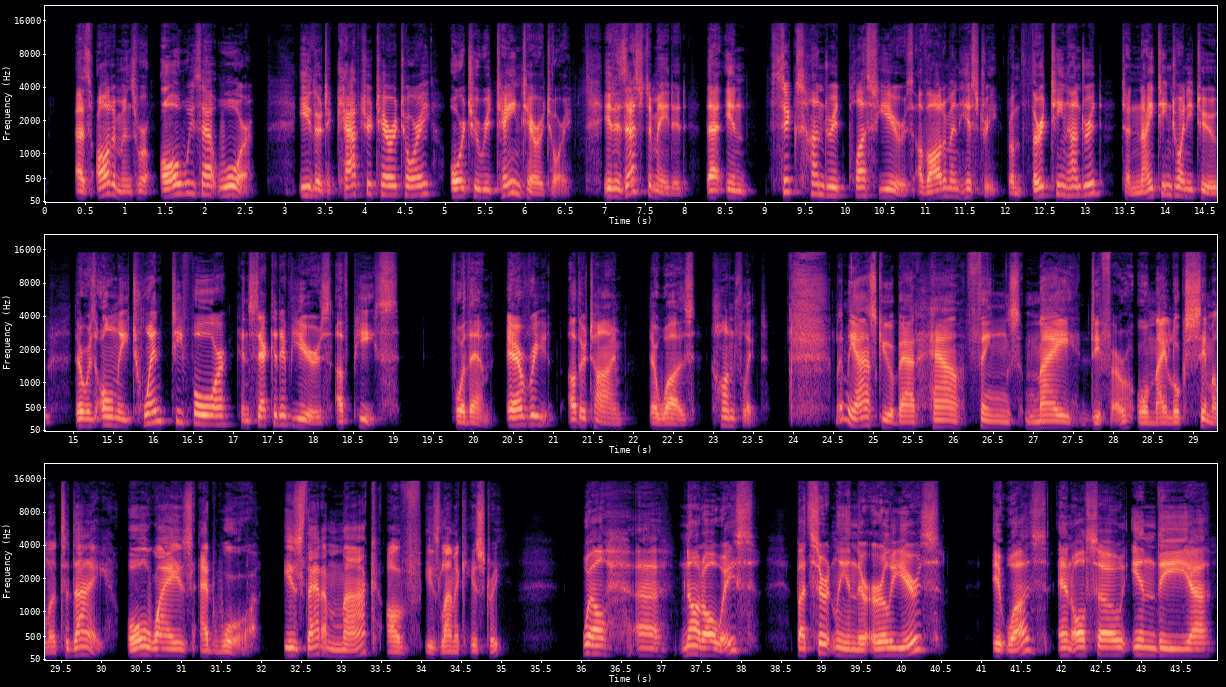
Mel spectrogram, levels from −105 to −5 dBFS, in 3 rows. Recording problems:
thin; somewhat; fading below 250 Hz

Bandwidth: 15 kHz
